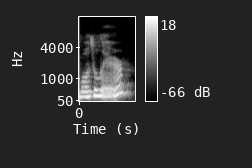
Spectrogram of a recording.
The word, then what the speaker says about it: Baudelaire: This is from Baudelaire.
